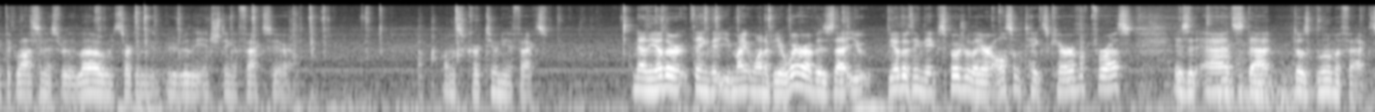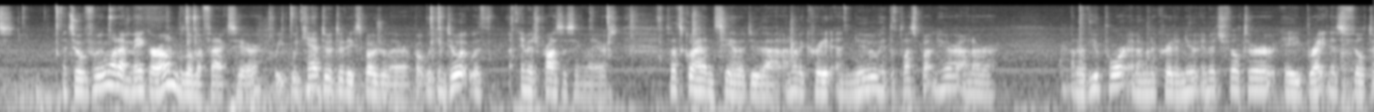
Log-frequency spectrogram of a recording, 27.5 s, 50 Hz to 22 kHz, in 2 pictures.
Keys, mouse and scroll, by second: 1.4 right click, 4.7 shift+click, 7.1 right click, 7.7 right click, 7.9 right click, 9.9 click, 10.5 click, 11.8 click, 14.0 click, 15.4 right click, 18.1 right click, 19.7 right click, 22.2 click.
